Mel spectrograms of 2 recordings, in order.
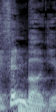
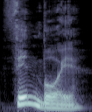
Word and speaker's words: Finnbogi: We are not pronouncing Finny according to modern Icelandic phenology. Now, if I heard it right on the YouTube video I watched, the name is actually pronounced something like Finnboya, right?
